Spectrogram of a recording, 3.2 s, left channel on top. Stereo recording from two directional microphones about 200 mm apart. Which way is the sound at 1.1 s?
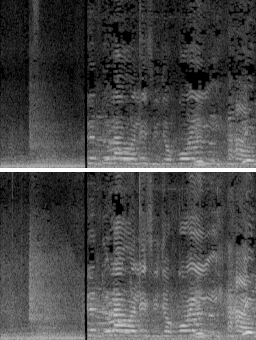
50° right (ahead or behind).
